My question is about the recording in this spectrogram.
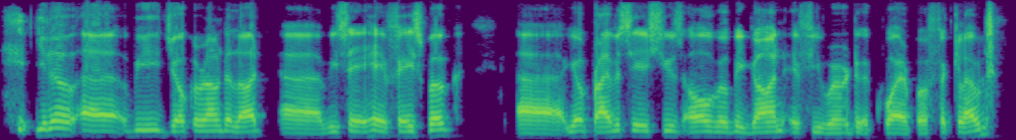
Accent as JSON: {"language": "English", "country": "Canada", "said": "being Canadian"}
